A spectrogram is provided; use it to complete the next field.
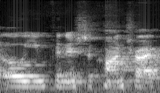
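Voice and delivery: plain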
